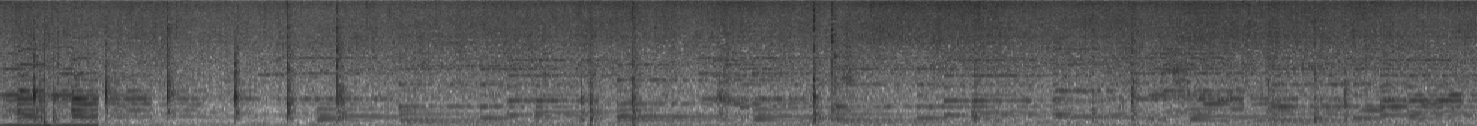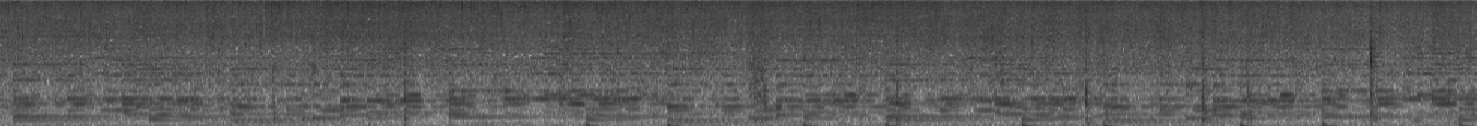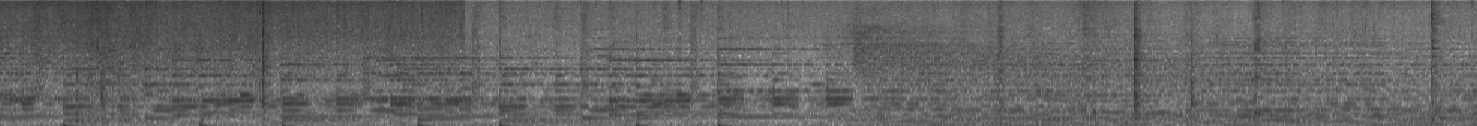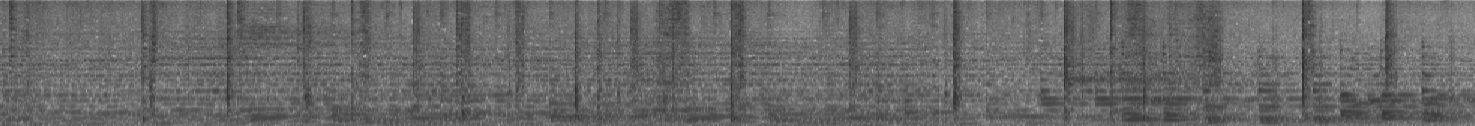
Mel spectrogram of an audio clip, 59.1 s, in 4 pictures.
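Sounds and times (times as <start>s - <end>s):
steady beat: 0.0s - 1.2s, 28.0s - 28.3s, 33.7s - 37.1s
background music: 0.0s - 59.0s
onions and potato sizzling: 0.0s - 59.0s
steel spoon scraping and tapping pan: 45.7s - 45.9s, 46.6s - 51.8s, 55.0s - 56.6s, 57.3s - 57.6s.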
